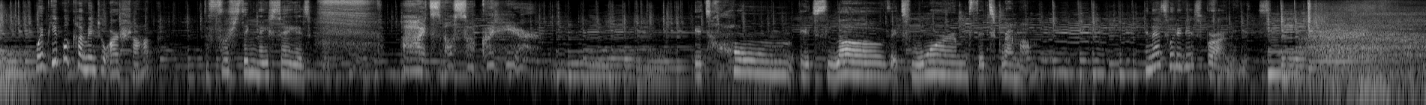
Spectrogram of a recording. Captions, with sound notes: - When people come into our shop, the first thing they say is, (sniffs) "Ah, it smells so good in here." It's home, it's love, it's warmth, it's grandma. And that's what it is for Armenians.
